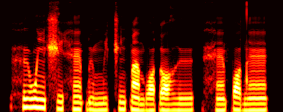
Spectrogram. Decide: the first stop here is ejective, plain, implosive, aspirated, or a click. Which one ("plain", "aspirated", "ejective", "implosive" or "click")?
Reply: implosive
